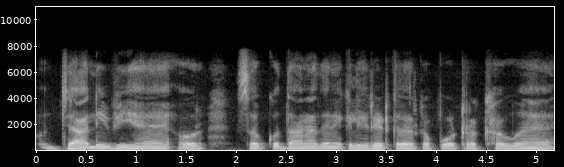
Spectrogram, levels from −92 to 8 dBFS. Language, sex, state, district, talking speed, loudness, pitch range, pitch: Hindi, male, Jharkhand, Garhwa, 185 wpm, -16 LUFS, 125-130 Hz, 130 Hz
